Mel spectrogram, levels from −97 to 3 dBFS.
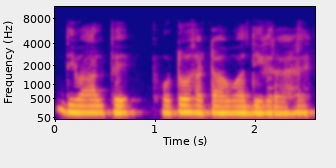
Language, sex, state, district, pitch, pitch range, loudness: Hindi, male, Jharkhand, Garhwa, 150 Hz, 150-155 Hz, -14 LUFS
